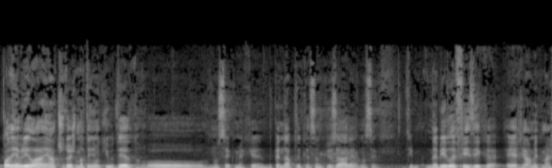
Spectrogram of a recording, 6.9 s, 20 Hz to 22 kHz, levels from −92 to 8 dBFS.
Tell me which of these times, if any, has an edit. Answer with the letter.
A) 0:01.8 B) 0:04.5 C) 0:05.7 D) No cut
B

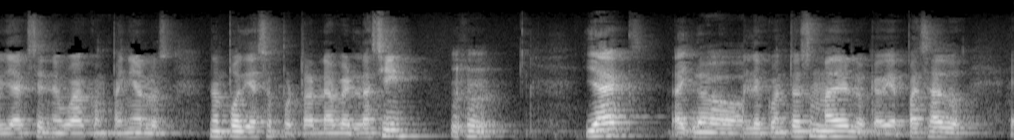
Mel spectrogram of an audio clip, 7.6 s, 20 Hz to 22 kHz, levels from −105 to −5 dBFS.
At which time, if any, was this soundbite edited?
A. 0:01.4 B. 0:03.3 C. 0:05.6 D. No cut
C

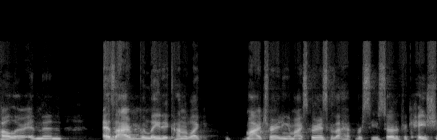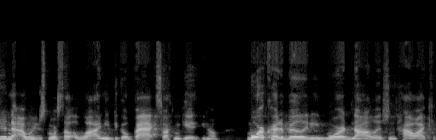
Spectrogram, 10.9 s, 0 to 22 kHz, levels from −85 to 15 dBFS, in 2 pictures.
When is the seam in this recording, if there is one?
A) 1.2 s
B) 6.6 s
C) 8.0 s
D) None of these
D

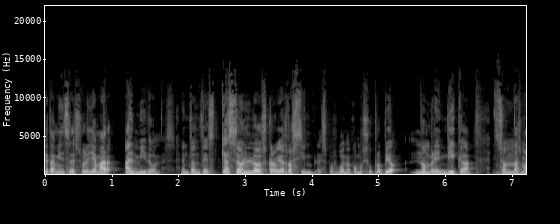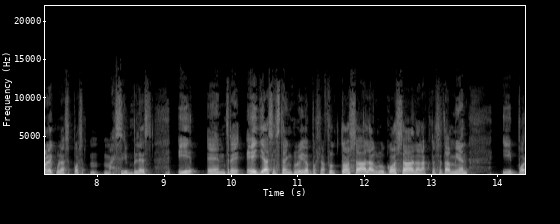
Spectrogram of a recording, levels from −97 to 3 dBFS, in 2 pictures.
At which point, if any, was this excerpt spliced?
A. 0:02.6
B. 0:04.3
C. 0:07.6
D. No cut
A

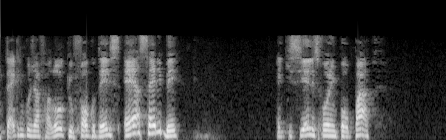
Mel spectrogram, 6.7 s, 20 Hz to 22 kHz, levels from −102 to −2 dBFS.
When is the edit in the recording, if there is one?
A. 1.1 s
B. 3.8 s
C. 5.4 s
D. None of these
D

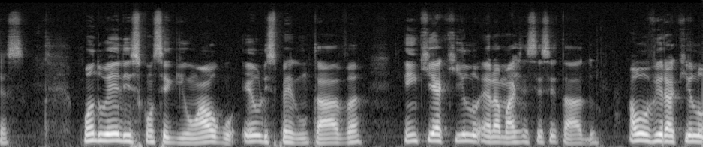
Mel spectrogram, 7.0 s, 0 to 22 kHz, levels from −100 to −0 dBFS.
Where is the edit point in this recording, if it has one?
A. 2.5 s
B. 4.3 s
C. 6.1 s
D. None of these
C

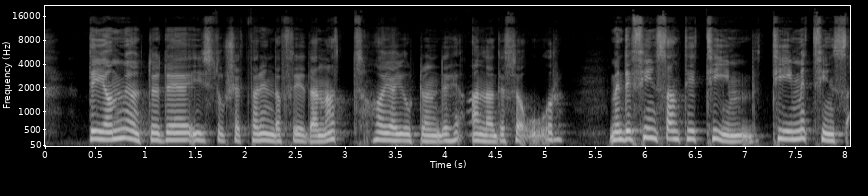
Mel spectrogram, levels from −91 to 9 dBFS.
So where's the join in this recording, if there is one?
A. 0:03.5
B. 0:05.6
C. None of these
B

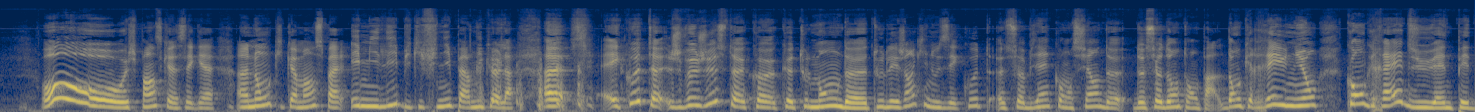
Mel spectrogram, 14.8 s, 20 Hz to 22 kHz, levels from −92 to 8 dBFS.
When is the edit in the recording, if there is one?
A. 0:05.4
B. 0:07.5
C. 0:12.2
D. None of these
B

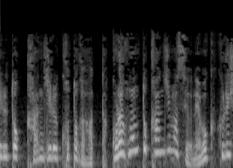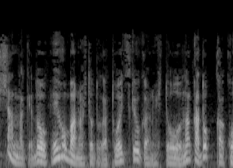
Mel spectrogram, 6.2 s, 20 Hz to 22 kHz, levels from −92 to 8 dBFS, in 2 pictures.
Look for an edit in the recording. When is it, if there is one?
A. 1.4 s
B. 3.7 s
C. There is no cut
B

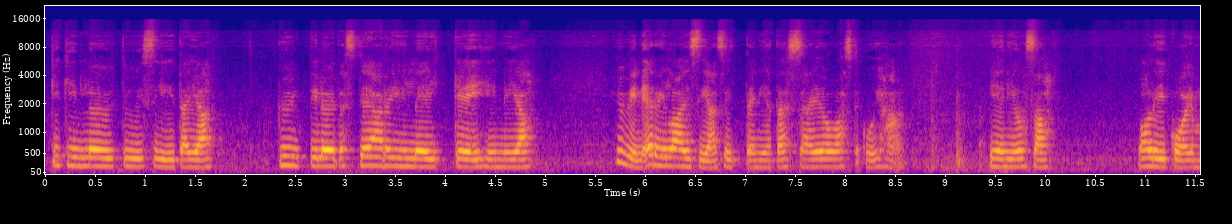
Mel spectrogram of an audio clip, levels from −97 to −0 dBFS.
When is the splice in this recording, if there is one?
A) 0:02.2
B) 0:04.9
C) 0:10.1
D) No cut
D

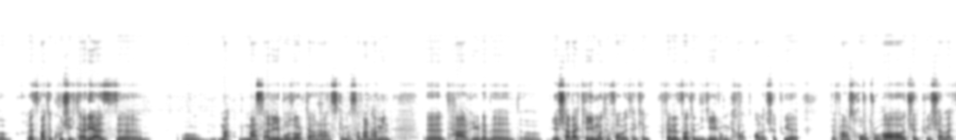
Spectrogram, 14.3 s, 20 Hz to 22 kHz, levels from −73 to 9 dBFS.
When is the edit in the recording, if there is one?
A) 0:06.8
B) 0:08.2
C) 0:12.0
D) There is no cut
B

